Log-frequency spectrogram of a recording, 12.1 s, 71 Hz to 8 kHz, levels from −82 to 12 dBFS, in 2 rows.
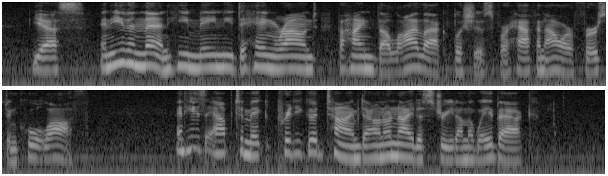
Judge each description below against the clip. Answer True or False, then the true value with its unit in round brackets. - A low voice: False (185 Hz)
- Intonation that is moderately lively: True (3.8 semitones)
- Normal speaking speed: True (185 wpm)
